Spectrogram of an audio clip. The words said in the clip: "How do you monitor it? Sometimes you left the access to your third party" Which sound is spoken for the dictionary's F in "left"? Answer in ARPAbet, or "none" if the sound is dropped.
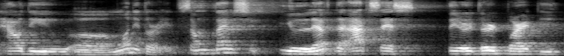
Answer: F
